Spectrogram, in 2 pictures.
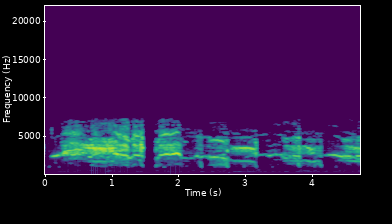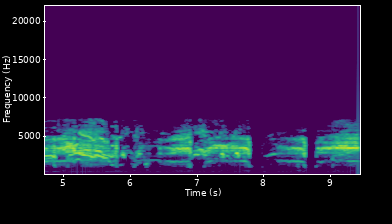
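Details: Peregrine falcon chicks being fed by their mother at dinner time on a nest site at Żerań, Warsaw, Poland, 15 July 2022: continuous harsh, wavering squealing cries, overlapping and insistent, with brief gaps and a faint steady low hum.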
